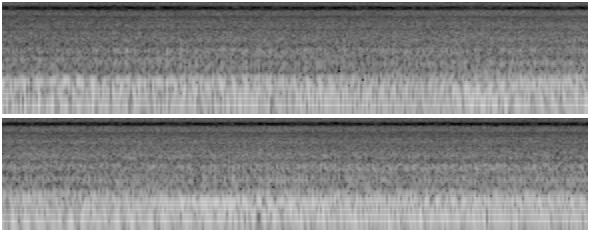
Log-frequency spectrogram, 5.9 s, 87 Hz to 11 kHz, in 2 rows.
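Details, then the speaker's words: 1980 Kawasaki KZ1000G (Z1 Classic) motorcycle, carb sync checked as fine: loud idle stumbling with uneven beat that won't settle; owner suspects a wrongly set valve is starving it of fuel, not confirmed. "i think i i've got this valve wrong and i'm starving it out of gas"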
